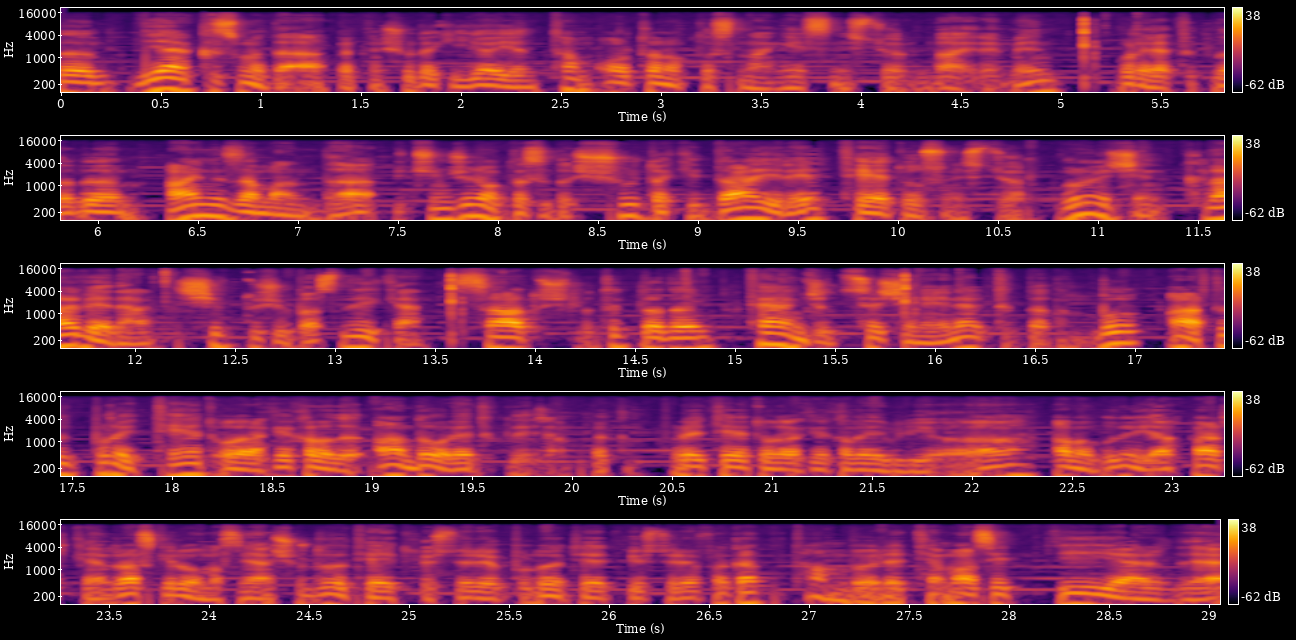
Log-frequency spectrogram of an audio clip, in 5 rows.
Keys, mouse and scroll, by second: 0.6 middle click, 0.9 scroll down 2, 5.2 click, 11.9 click, 13.7 shift+right click, 15.9 click, 19.8 middle click, 22.7 middle click, 27.2 scroll.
